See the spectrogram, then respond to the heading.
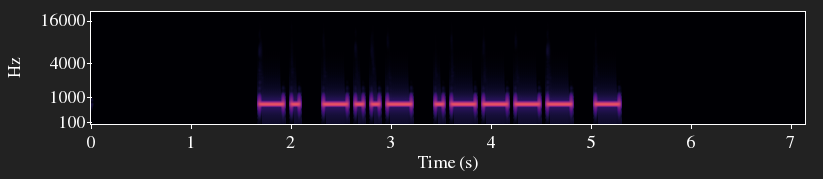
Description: Morse code, heard as a keyed tone, about 15 wpm, 700 Hz. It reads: NX1T
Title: USA Call Signs - 4 Characters - Repeated 3x - 15wpm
